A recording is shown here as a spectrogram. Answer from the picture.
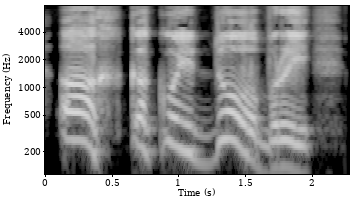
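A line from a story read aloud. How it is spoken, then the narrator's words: Exclamation. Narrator (Russian): воскликнула Пегати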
